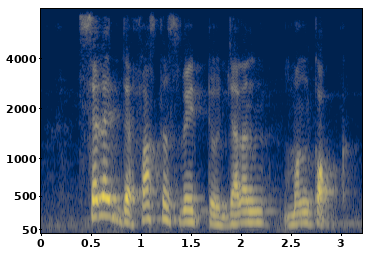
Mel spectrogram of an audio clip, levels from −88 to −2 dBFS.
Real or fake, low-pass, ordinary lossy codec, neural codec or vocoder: fake; 7.2 kHz; Opus, 32 kbps; codec, 24 kHz, 6 kbps, HILCodec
